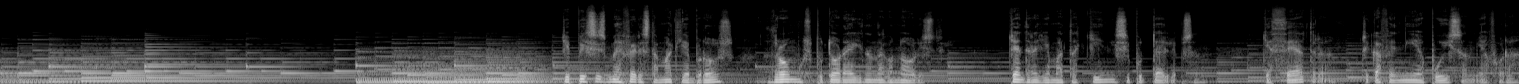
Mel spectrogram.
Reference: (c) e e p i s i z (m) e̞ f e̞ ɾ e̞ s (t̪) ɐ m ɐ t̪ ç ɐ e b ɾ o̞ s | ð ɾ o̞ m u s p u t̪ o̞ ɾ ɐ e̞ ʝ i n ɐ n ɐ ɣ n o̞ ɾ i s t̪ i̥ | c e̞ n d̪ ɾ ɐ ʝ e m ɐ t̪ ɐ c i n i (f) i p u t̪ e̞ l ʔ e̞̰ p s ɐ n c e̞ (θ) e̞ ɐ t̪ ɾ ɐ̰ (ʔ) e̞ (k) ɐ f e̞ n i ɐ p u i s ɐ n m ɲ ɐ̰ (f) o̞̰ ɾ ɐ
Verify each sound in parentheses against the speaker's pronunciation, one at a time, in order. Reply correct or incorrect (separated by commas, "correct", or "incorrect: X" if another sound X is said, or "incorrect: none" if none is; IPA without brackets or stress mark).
correct, correct, correct, incorrect: s, correct, incorrect: c, correct, correct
